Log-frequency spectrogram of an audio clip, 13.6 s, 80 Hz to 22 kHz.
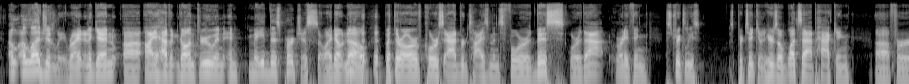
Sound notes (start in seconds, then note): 5.1 laughing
